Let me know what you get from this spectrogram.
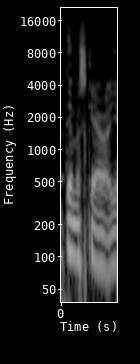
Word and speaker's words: Themyscira: Well, I can't pronounce Themyscira. – Themyscira, yeah.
